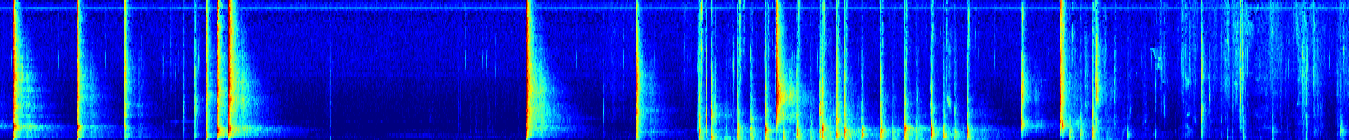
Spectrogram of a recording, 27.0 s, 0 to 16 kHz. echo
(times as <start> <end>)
0.0 7.0, 10.5 22.9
